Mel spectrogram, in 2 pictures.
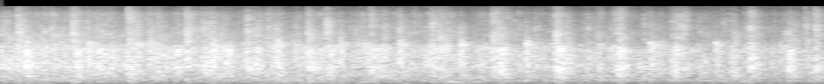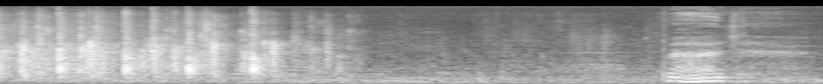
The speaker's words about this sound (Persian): برای خودتونم یه دست قوی تر بزنید.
